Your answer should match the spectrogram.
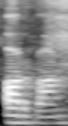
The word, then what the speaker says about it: Audubon: Forgot how to pronounce it. Audubon.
